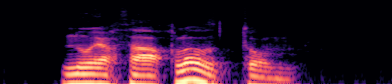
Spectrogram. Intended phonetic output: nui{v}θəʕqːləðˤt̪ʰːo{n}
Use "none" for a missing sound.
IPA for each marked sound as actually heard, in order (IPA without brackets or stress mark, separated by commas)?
ʁ, m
